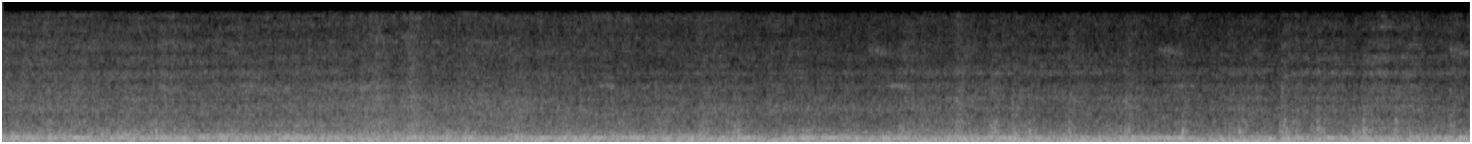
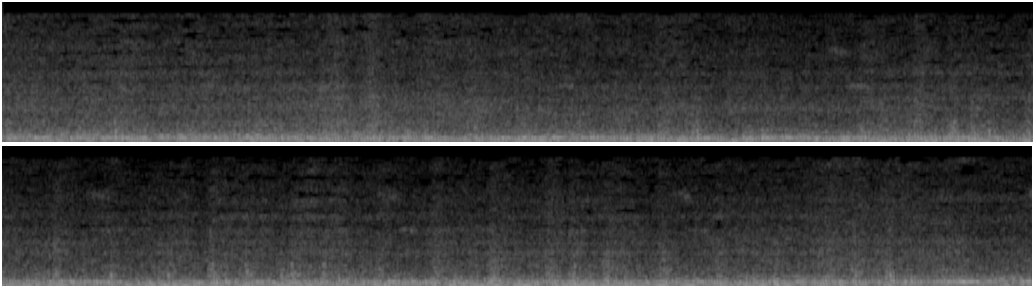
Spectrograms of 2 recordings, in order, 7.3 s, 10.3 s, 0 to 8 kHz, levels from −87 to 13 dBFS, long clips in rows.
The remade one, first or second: second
